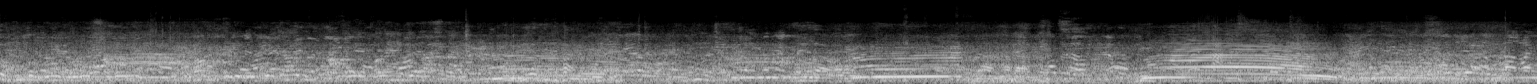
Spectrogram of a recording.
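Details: Sahiwal cattle at Raniganj cattle market in Kushtia, Bangladesh, on a Thursday, 16 January 2025. Several drawn-out, arching moos rise and fall, the clearest near the end, all half-buried under constant crowd chatter, men talking and passing vehicles.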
